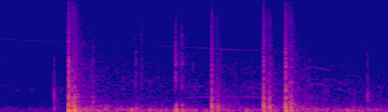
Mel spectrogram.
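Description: Fireworks at a fireworks festival burst in a series of sharp, loud booms at irregular intervals, each crack followed by a crackling rumble, with faint whistling streaks rising between the explosions.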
